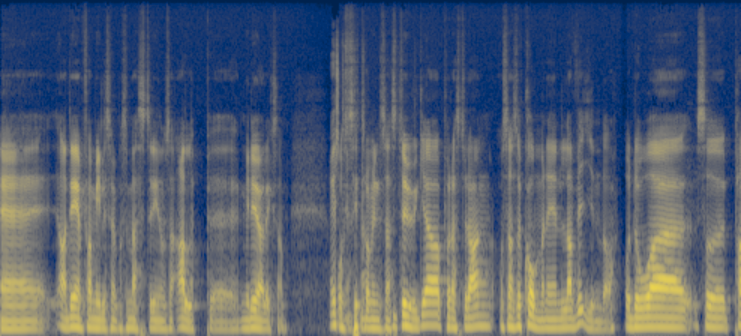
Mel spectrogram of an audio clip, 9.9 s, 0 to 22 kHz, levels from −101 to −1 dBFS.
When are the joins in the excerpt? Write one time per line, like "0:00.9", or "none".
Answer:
0:08.3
